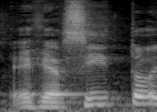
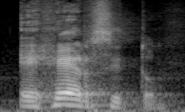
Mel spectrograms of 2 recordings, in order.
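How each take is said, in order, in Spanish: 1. El acento cae en la tercera sílaba. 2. El acento cae en la segunda sílaba.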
